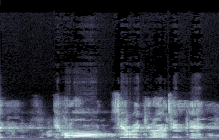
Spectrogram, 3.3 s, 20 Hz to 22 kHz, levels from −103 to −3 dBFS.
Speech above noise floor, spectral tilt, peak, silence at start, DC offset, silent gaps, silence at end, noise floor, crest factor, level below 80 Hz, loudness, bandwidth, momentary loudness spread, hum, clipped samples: 23 dB; 0.5 dB/octave; -2 dBFS; 0 s; under 0.1%; none; 0 s; -38 dBFS; 16 dB; -68 dBFS; -15 LUFS; 7.8 kHz; 13 LU; none; under 0.1%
